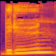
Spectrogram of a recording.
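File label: "brun", Norwegian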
